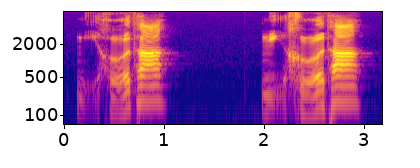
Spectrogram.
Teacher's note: when you have that third tone, second tone, that 你 和 他, it's kind of nice because the sound follows a straight line.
